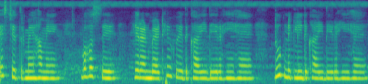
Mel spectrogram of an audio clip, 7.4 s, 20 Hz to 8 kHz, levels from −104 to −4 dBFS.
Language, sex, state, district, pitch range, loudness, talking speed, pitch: Hindi, female, Jharkhand, Jamtara, 230-250 Hz, -14 LUFS, 155 wpm, 235 Hz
